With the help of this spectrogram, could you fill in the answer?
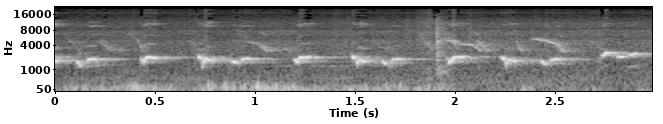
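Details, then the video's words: Yellow-vented Bulbul call in midday mode, used as a lure: bright chirpy notes, each dropping then rising, given in a quick uneven series of about eight across three seconds. "SUARA TRUCUKAN MODE SIANG, BISA NIH BUAT PANCINGAN"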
